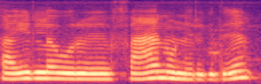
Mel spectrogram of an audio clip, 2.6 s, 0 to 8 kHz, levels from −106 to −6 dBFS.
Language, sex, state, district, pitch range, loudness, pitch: Tamil, female, Tamil Nadu, Kanyakumari, 190-215 Hz, -12 LUFS, 200 Hz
